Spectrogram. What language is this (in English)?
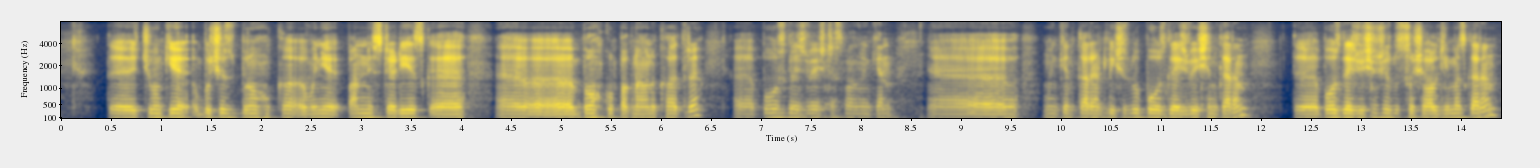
Kashmiri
